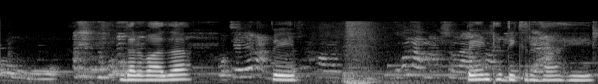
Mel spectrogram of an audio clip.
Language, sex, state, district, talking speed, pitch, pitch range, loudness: Hindi, female, Madhya Pradesh, Bhopal, 60 wpm, 220 Hz, 205-340 Hz, -17 LUFS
